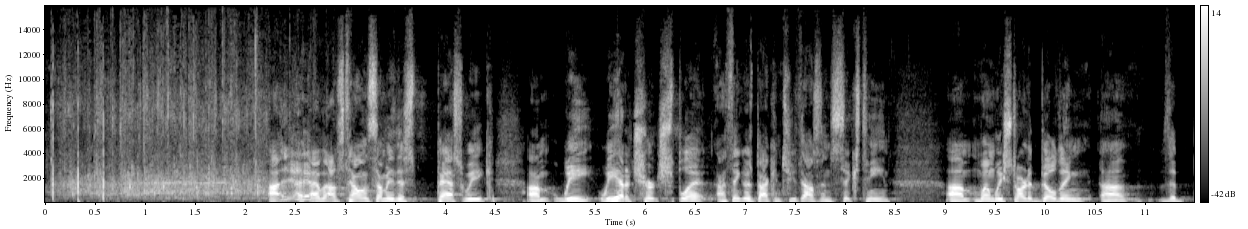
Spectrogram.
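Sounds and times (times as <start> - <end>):
audience applause: 0.0 - 3.0
speech: 2.2 - 11.4.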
